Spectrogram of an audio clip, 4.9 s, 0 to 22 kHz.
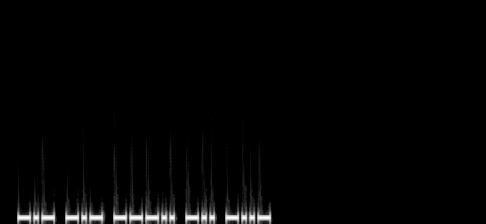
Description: Morse code, heard as a keyed tone, about 30 wpm, 700 Hz. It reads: KK8DX
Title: USA Call Signs - 5 Characters - Repeated 2x - 30wpm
